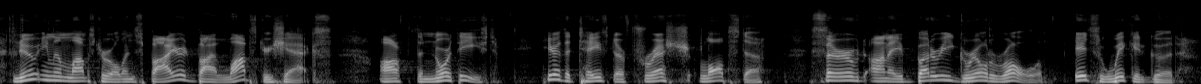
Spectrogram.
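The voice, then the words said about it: Put-on regional accent. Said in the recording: “That's a great accent. You should take that on the road.”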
